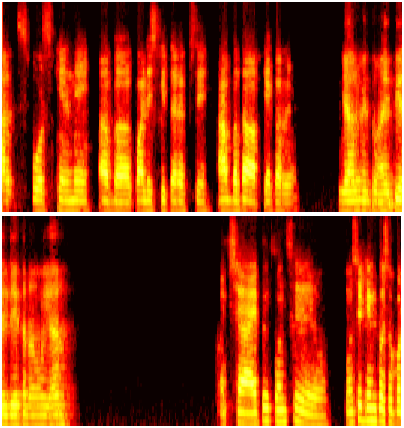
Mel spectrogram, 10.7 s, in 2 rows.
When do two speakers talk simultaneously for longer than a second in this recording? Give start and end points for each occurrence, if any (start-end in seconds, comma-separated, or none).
none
